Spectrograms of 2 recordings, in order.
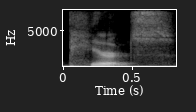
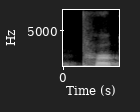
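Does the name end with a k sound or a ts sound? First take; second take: ts sound; k sound. First: The name ends with a ts sound. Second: The name ends with a k sound. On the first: The speaker calls it right. "the actual opening is supposed to be pronounced the Peartz opening" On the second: The speaker calls it wrong. "I've been calling it the Perk forever"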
